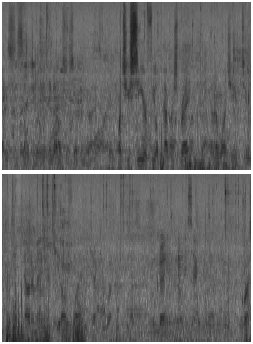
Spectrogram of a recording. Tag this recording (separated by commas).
Speech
